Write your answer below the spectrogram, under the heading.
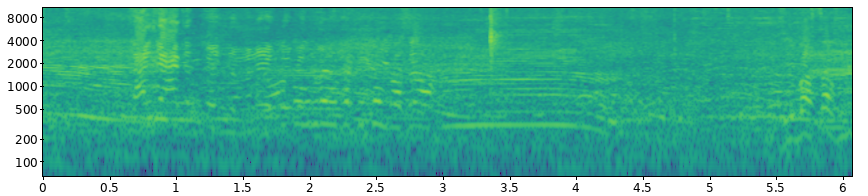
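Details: Friesian and crossbred bull calves, about four months old, at Aftabganj cattle market in Dinajpur on 2 October 2024. Moderately pitched drawn-out moos, one long steady call held about two seconds, amid men bargaining and market chatter.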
